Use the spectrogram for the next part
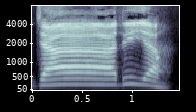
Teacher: আয়াতের শেষে গোল তা এসেছে, এটি হা সাকিন করে পড়বো।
